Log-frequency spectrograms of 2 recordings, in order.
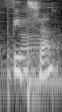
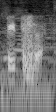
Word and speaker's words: pizza: En principio es TS, ¿eh? o puede haber una cierta, o sea, sería pizza. No,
